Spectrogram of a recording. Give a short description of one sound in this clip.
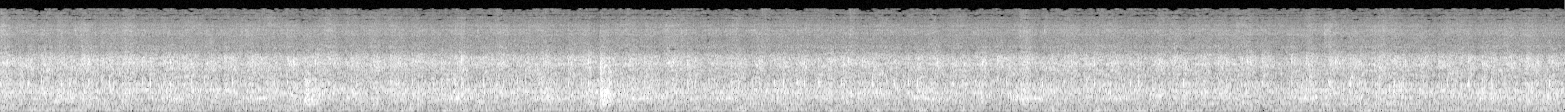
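A bicycle trainer whirs steadily as a rider pedals.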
